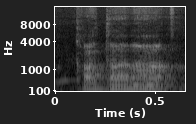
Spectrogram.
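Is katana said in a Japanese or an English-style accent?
Japanese. It is said with Japanese-style pronunciation. The speaker calls it right. "Katana, not katana"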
